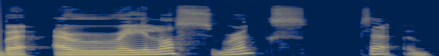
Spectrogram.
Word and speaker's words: Arraiolos: and I'm going to get this wrong, but Arraiolos rugs? Is that pronounced correctly? That's not pronounced correctly, is it? Arraiolos Arraiolos in Portuguese.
